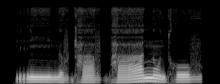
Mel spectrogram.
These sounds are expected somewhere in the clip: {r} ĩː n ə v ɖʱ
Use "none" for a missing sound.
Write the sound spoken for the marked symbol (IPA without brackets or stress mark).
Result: r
